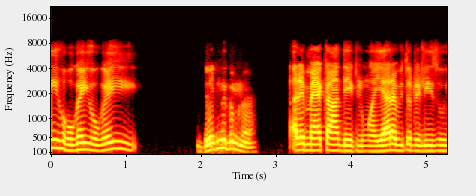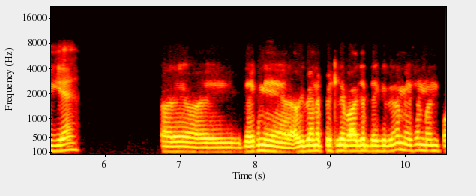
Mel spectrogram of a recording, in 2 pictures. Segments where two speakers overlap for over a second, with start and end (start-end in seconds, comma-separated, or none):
none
